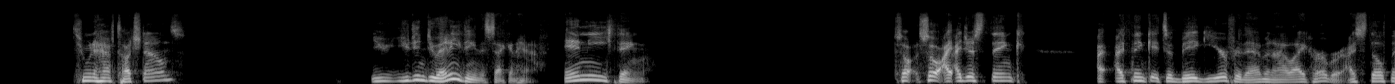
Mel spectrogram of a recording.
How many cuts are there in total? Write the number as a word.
one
